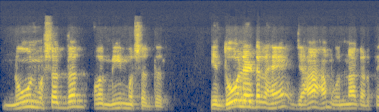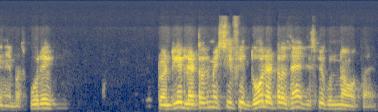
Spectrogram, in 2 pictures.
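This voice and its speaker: A man teaching an online class on recitation, patiently stretching and repeating example sounds. His voice sits a little high and sounds husky. The recording is dull and lo-fi. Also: lively intonation. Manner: explains patiently, demonstrates sounds slowly and repeats them. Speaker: tajweed teacher.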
